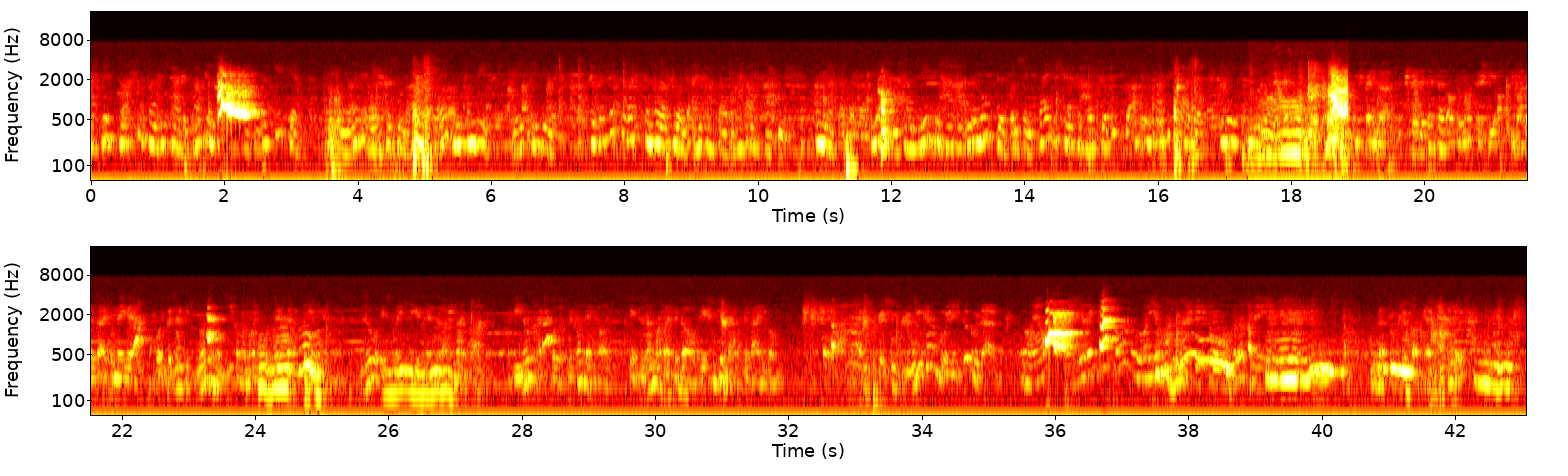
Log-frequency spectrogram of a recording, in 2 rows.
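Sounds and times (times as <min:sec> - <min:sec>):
puppy barking: 0:01.9 - 0:02.6, 0:18.5 - 0:18.9, 0:35.8 - 0:37.1.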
